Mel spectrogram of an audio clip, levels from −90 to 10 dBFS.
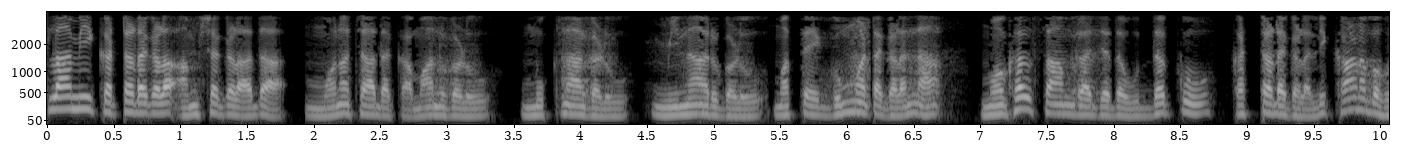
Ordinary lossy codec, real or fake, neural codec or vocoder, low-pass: AAC, 16 kbps; real; none; 3.6 kHz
